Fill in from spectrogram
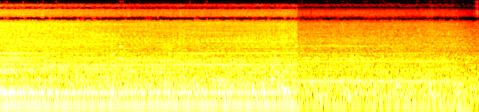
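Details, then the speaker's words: Ford Escape that would not start, after fuel pump assembly removed, tapped and refitted: starts on one click and holds low steady idle with no misses, knocks or surging; normal idle. "Ay sige start try ulit yun oh so Ayan one click mga bossing yan one click na boss Okay na yan"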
